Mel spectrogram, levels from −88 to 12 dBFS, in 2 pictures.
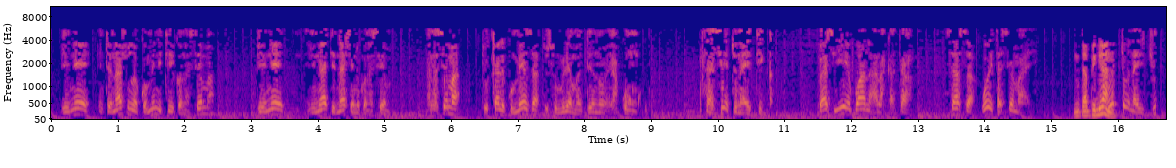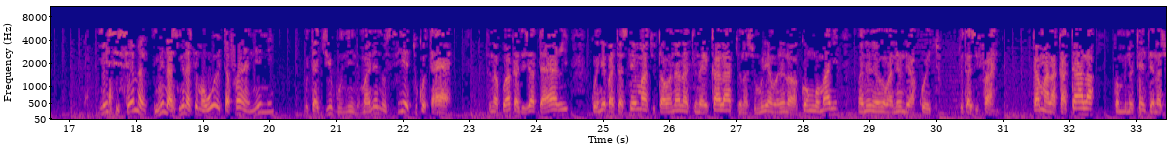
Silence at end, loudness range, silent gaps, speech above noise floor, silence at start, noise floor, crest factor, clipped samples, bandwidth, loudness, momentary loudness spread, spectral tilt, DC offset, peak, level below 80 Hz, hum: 0 s; 5 LU; none; 26 dB; 0 s; -54 dBFS; 24 dB; under 0.1%; 5.8 kHz; -28 LUFS; 15 LU; -8 dB/octave; under 0.1%; -4 dBFS; -54 dBFS; none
